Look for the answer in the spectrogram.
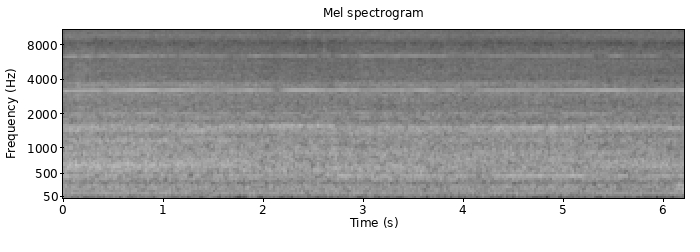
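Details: Hoover WindTunnel 3 High Performance Pet upright vacuum after a brush roll belt replacement: steady, even motor roar with a constant high whine and no knocking or slapping from the brush roll; running normally.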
